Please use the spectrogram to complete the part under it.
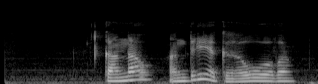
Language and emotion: Russian, neutral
